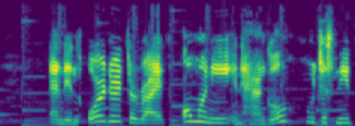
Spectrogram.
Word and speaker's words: 어머니: word for today is omoni this is pronounced as a three syllable word first syllable is O second syllable is Mo and third syllable is NI pronounce it with meon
